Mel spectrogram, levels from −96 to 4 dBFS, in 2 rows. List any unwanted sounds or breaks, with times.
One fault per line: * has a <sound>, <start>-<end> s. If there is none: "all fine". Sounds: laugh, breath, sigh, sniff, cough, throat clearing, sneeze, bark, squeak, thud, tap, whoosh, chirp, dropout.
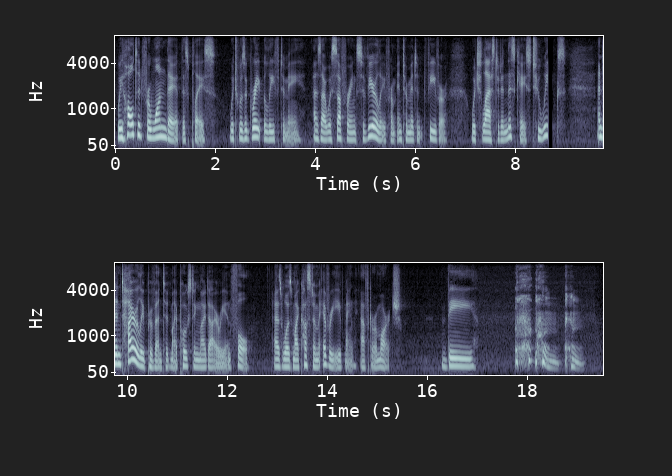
* has a dropout, 8.7-8.8 s
* has a throat clearing, 17.8-19.2 s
